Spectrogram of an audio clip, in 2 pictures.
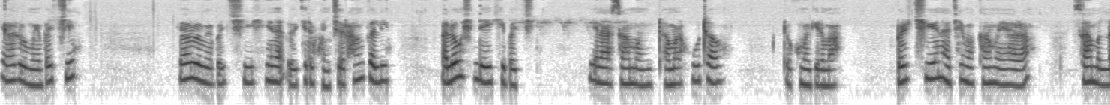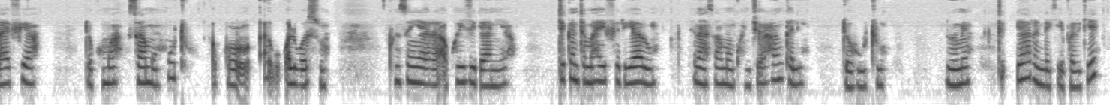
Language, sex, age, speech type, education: Hausa, female, 15-29, spontaneous, tertiary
